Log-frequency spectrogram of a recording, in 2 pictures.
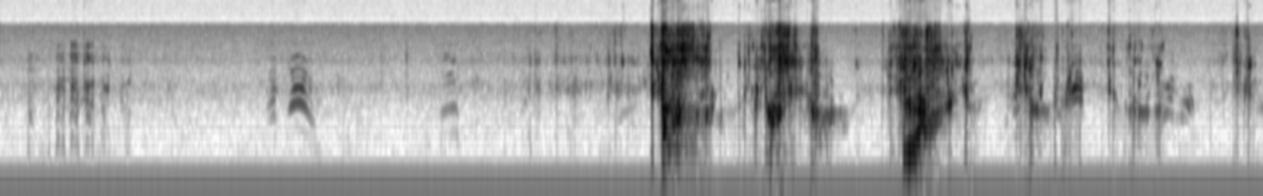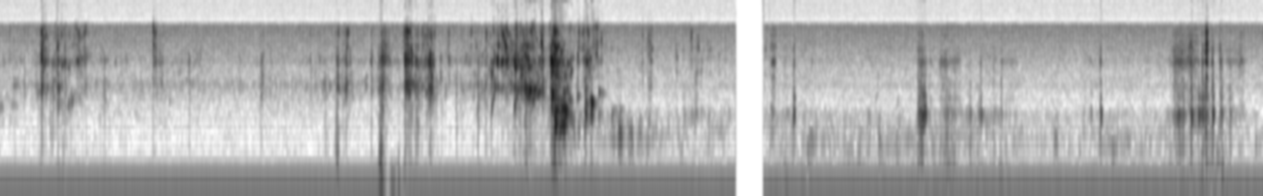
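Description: Water sloshing and splashing around a waterproof camera held at the surface, muffled as it dips under. It comes in loud irregular bursts about eight to twelve seconds in and again around twenty-two seconds, with quiet stretches and scattered clicks between.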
